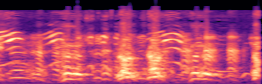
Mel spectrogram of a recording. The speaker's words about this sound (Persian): این سگه رو ببرین اون بر.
